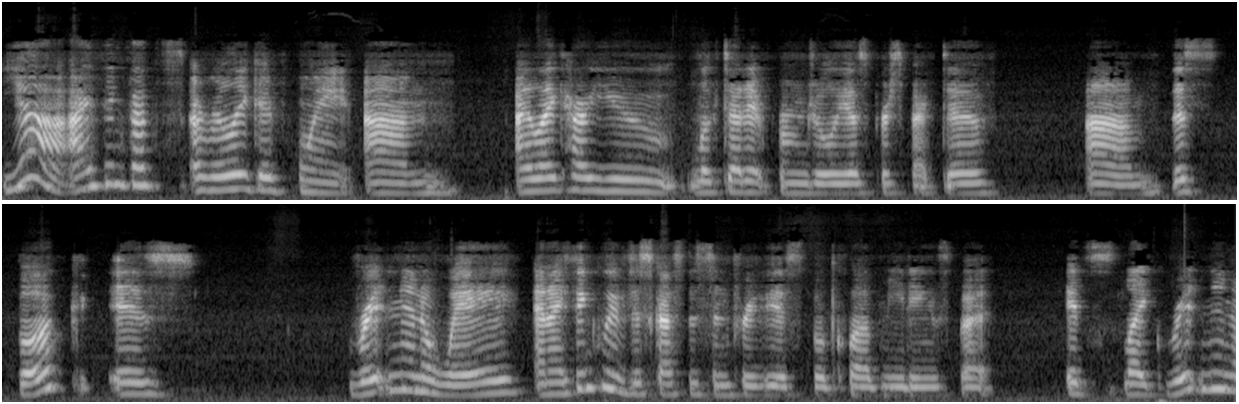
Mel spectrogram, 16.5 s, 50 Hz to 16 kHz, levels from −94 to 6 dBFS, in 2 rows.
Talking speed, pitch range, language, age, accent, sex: 155 wpm, 180-225 Hz, English, 20-39, American, female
